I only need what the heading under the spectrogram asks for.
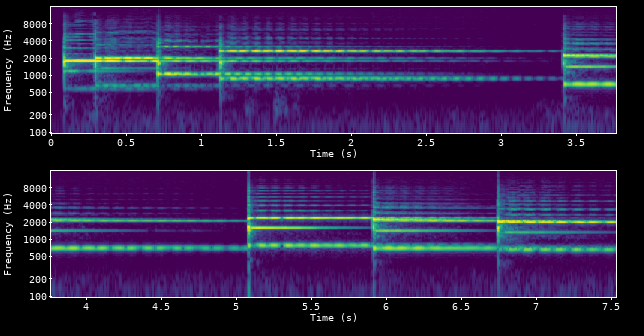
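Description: A ringtone melody of bright, bell-like electronic notes, about seven of them in an unhurried sequence, each struck sharply and ringing on before the next. No talking. The ringtone is inserted into a music track, linking the intro and the chorus.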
